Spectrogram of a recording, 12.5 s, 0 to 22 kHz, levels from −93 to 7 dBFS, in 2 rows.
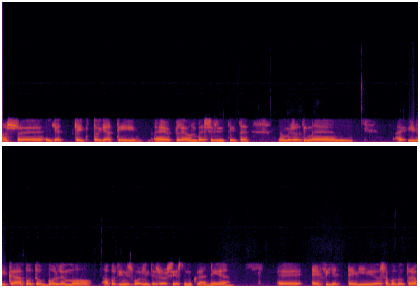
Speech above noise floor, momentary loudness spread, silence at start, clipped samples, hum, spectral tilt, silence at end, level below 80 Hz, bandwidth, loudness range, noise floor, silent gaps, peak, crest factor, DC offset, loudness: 25 dB; 5 LU; 0 s; under 0.1%; none; -8 dB/octave; 0 s; -64 dBFS; 9.2 kHz; 1 LU; -52 dBFS; none; -10 dBFS; 18 dB; under 0.1%; -27 LUFS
